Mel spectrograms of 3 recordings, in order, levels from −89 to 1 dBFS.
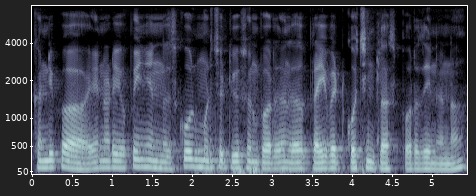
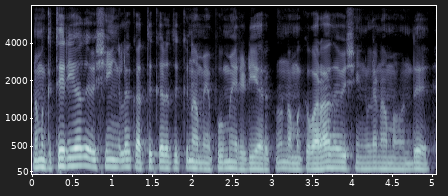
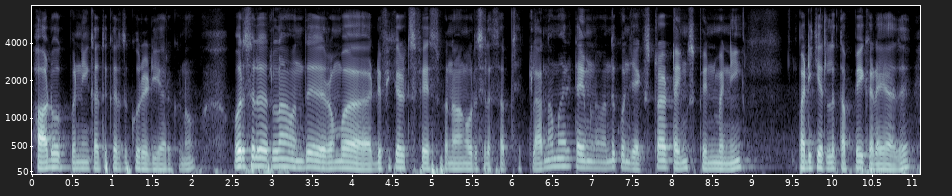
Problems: none marked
